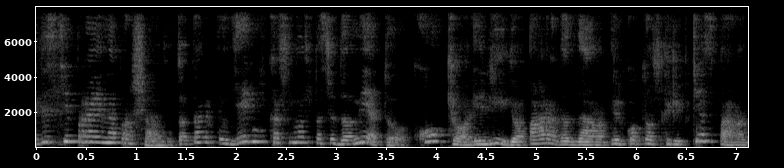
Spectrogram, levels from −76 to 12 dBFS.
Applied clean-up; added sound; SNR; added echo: neural mask model DeepFilterNet 3.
